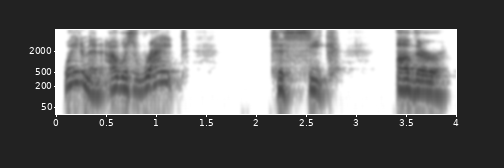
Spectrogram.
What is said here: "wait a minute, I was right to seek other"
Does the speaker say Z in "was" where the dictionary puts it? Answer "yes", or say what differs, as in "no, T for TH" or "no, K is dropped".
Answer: yes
